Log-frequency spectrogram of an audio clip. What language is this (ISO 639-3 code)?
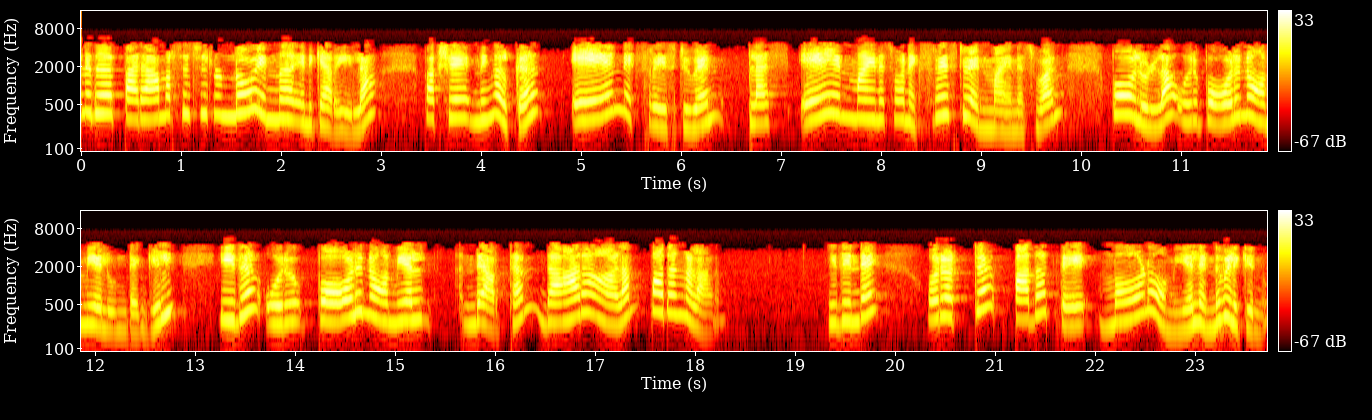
mal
